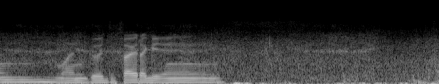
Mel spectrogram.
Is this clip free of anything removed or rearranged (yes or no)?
no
